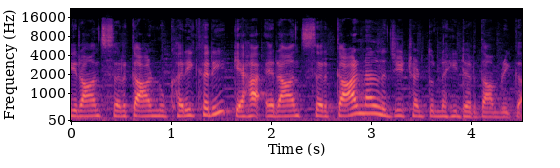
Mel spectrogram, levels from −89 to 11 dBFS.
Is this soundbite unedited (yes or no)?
yes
